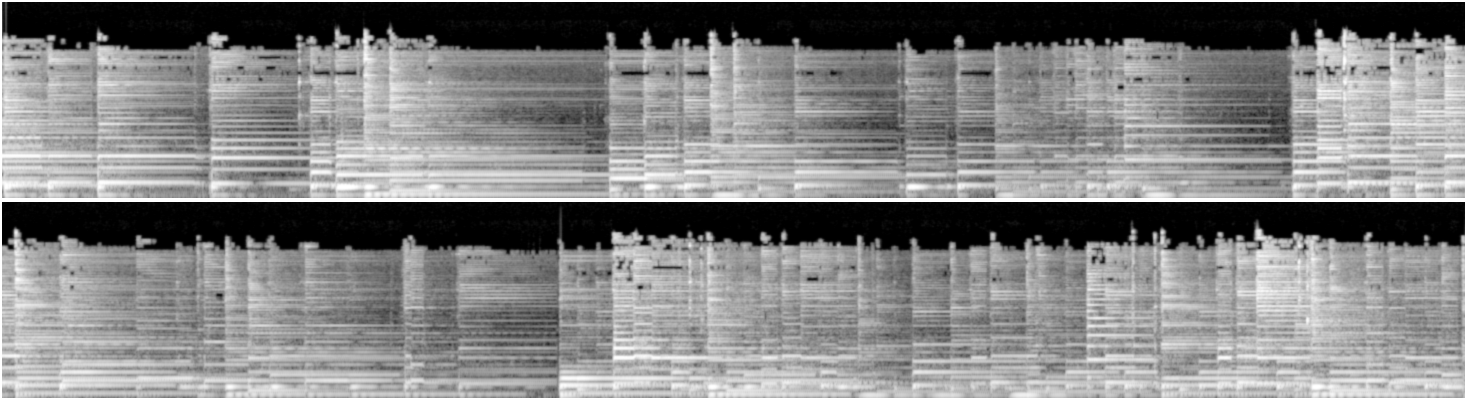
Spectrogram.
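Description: Instrumental acoustic guitar music, with plucked notes and chords ringing out over a bass line at a gentle pace.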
